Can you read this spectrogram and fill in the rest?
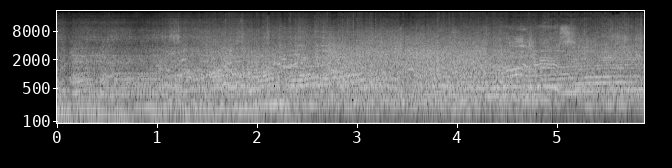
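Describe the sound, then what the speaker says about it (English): Formula Drift race cars, including a Nissan and a turbocharged 180SX, drift in competition with loud continuous engine roar and tire squeal, steady and close for several seconds, with an announcer talking over it. "16 is the blonde from Japan, Yokonobu Okubo, driving the world-famous Signalato Nissan against the turbo boost of Derek Rogers and the Cooper Tires kit replica"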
